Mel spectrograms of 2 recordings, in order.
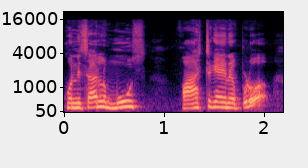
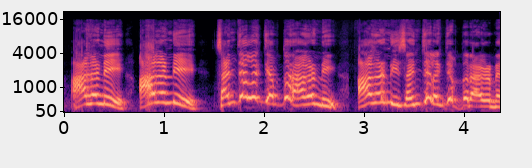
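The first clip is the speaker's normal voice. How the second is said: much higher-pitched, insistent imitation; mock urgent calling-out; 10 semitones higher than usual. Player telling others to wait for the referee, mock urgent high-pitched plea. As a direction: mimic someone frantically halting everyone, without extra volume.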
